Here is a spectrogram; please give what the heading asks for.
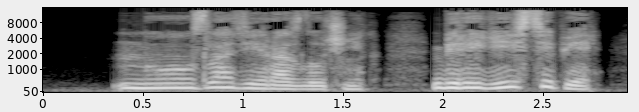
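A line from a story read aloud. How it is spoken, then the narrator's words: Muttered. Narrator (Russian): пробормотал он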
